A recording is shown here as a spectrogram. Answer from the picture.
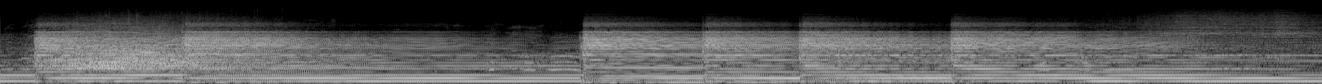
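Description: A loud punk rock song with heavily distorted guitars and pounding drums, playing as a dense, driving wall of sound that shifts chords every few seconds.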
